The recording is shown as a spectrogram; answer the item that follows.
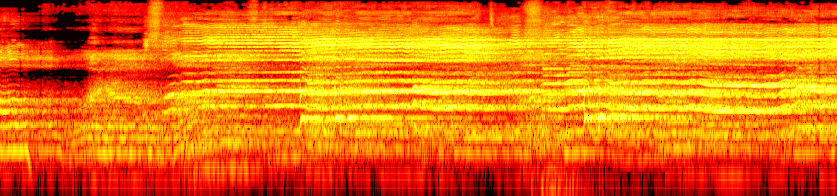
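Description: Voices singing a slow Islamic religious chant in long, held notes. A brief lull comes just after the start, then the next phrase swells in.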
